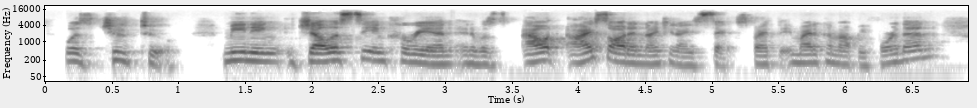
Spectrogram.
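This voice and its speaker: A woman speaks in a normal speaking voice, medium in pitch with lively intonation, on a very clean recording with a silent background. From US. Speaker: podcast guest. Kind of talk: casual chat.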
